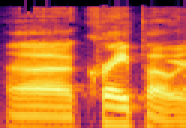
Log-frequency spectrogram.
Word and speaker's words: Crapo: Crapo is how it's actually pronounced.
